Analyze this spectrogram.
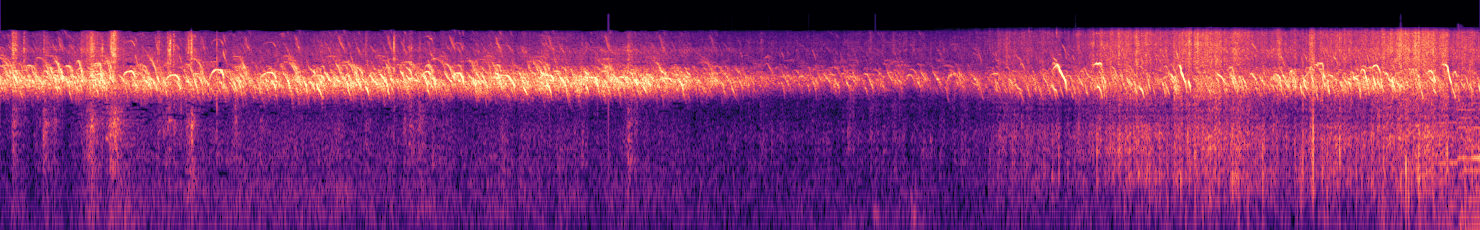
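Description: Many chicks peep and cheep loudly all around.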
